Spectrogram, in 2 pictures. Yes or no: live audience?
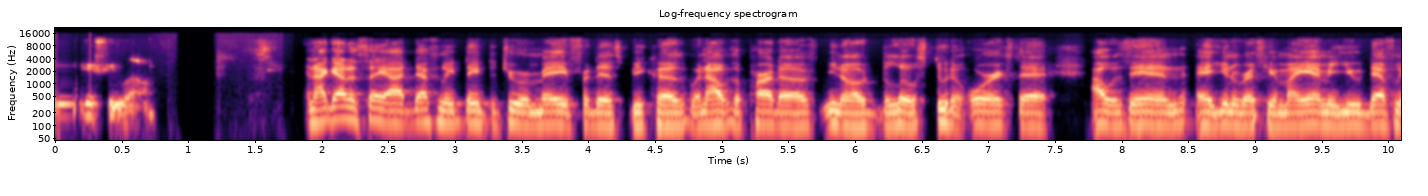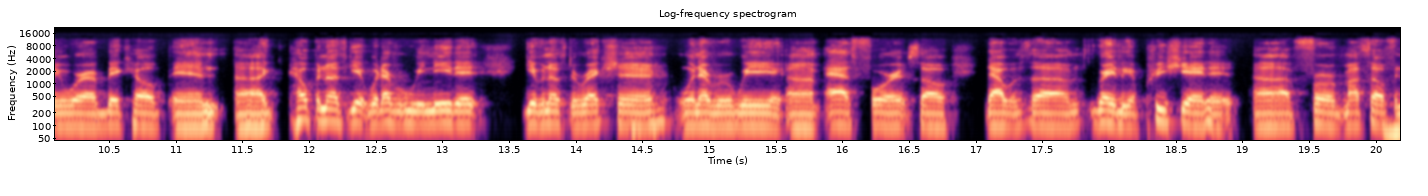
no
